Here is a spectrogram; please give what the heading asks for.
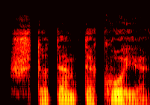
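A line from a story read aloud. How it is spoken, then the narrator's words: Whisper. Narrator (Russian): зашептал Холмс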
